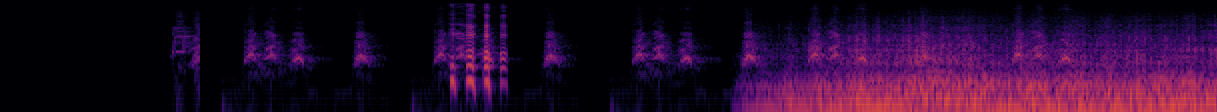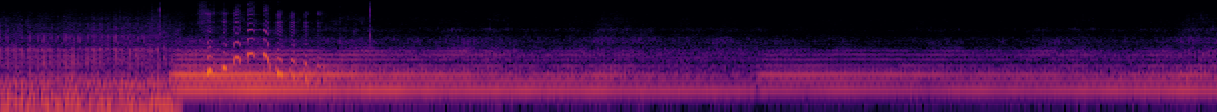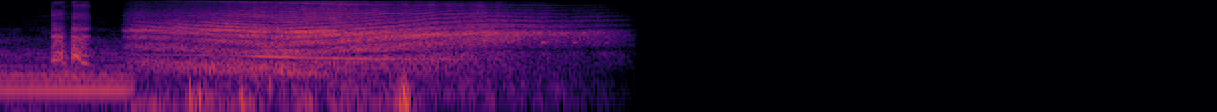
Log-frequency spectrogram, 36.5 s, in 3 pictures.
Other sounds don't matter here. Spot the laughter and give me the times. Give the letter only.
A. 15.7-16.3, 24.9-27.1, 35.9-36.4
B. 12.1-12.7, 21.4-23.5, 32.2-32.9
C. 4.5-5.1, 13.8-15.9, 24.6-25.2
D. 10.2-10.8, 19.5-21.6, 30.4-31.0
C.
